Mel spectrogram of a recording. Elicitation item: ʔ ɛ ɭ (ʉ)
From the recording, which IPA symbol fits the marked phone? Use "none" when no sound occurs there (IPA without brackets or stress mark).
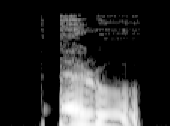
u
